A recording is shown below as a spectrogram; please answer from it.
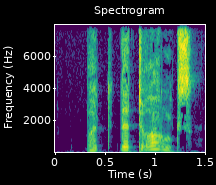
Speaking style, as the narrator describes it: gasped Passepartout

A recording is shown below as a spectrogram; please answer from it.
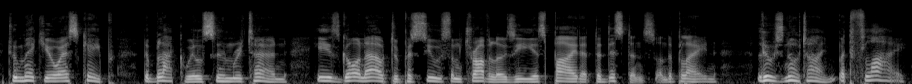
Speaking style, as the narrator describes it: cried

